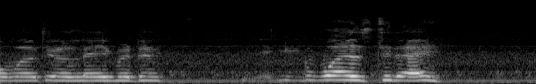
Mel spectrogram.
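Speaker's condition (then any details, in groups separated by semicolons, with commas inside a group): Cerebral palsy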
